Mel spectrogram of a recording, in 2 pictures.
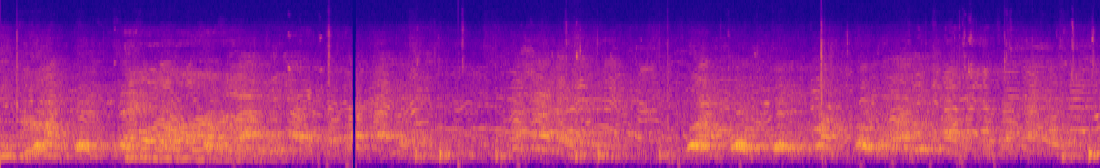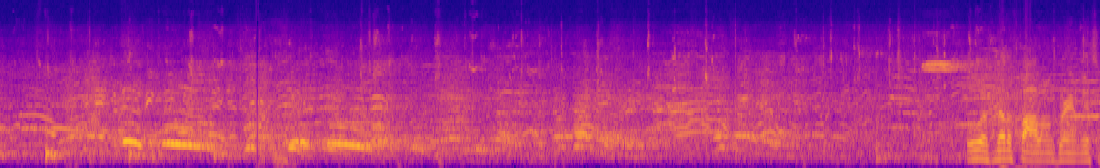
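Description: Basketball game in a gym: the ball dribbling and bouncing on the hardwood court, with players' and crowd voices calling out. Near the end a short referee's whistle blows to call a foul.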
